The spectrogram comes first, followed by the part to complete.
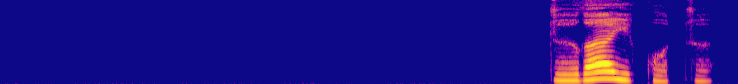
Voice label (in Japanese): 「頭蓋骨」, ASMR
